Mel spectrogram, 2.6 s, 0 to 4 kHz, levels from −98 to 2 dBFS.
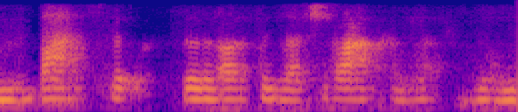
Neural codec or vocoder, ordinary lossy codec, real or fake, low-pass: codec, 16 kHz in and 24 kHz out, 0.6 kbps, FocalCodec, streaming, 2048 codes; AAC, 24 kbps; fake; 3.6 kHz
